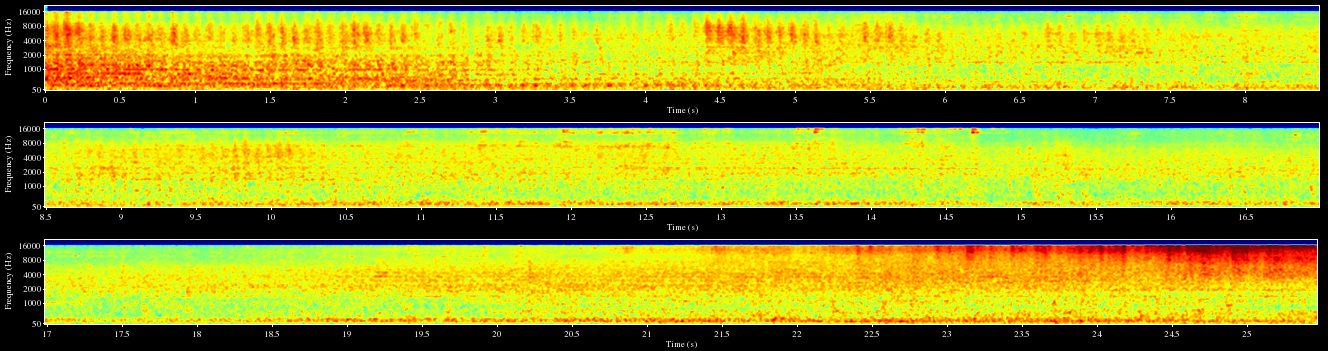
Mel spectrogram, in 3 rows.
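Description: A long rake of vintage passenger carriages rolling past close by on the rails, a steady rumble of wheels on track. It grows louder near the end as the steam locomotive 3801 at the rear of the train comes alongside.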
